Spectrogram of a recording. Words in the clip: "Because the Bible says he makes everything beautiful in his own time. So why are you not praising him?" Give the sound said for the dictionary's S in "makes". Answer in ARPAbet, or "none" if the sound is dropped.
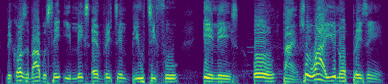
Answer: S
